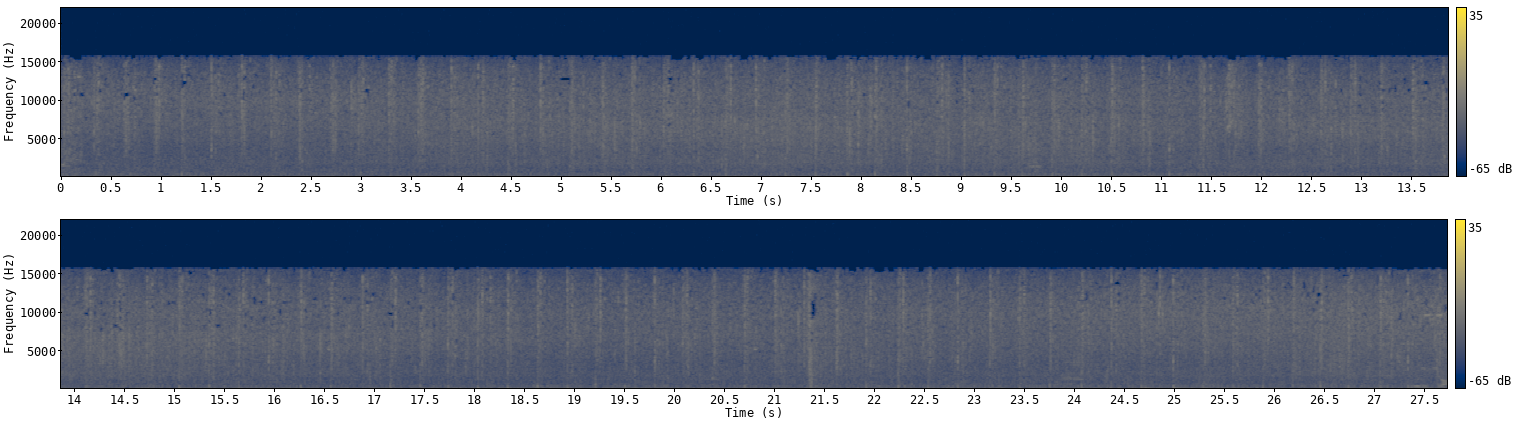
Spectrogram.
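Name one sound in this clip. Footsteps splash through wet ground.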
